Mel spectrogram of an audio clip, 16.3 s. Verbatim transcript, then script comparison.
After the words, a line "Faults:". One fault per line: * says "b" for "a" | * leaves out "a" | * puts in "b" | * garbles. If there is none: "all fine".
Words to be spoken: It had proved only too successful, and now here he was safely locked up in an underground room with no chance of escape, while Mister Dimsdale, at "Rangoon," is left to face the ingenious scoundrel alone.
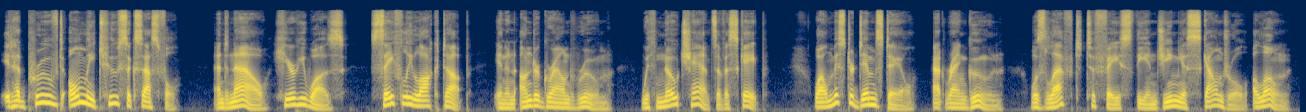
It had proved only too successful, and now here he was safely locked up in an underground room with no chance of escape, while Mister Dimsdale, at "Rangoon," was left to face the ingenious scoundrel alone.
Faults:
* says "was" for "is"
